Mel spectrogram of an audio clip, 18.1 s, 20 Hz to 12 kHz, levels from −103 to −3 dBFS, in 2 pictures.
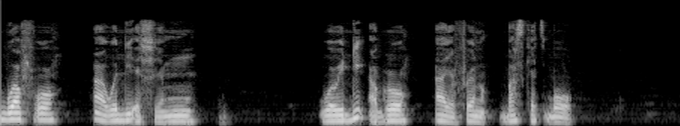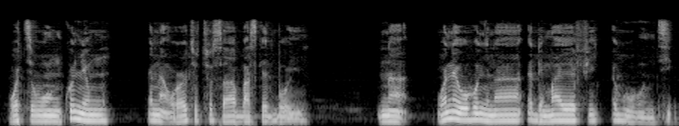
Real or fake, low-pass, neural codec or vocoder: fake; 7.2 kHz; codec, 16 kHz, 16 kbps, FreqCodec, larger model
